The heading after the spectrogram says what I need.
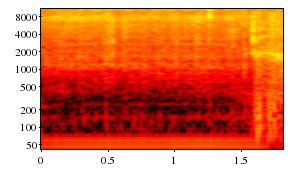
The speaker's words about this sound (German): Das brutzelt und blubbert hier schon schön.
